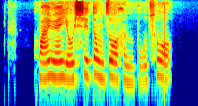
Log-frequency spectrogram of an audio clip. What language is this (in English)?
Chinese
